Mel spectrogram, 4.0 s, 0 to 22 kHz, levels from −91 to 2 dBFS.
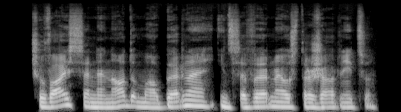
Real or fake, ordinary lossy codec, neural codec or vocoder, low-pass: real; none; none; 19.8 kHz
